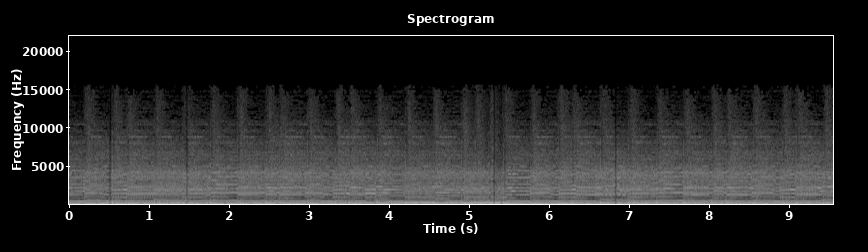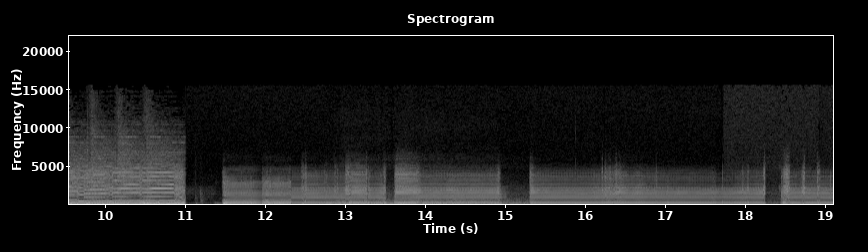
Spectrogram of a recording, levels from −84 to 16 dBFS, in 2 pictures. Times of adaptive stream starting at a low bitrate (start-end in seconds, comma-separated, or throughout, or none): none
